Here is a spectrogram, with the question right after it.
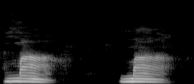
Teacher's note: Ma is like flat. No movement in your voice when you say it. It's literally just say the word m a and drag it out. · The midtone in Thai, there's five tones in Thai in total. The midtone is the one that's like flat. It's usually like flat and dragged out.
